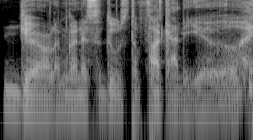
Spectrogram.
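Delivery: very hushed, sultry, seductive Latin lover voice. Voicing a man in a picture as a stereotypical Latin lover: voicing a seductive Latin lover. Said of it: "stereotypical, um, Latin lover that also happens to speak Spanish".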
